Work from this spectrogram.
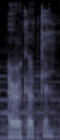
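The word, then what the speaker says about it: Aarakocra: have no idea how to pronounce this correctly, a rockocra? Close enough. A very large bird, a rogue. Arakoka? I believe that's the Arakoka. correct pronunciation, yeah.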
